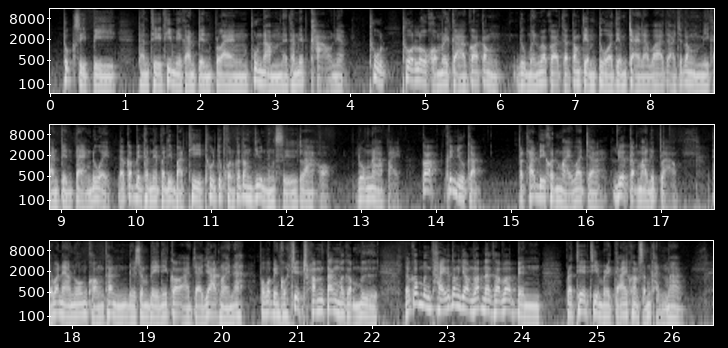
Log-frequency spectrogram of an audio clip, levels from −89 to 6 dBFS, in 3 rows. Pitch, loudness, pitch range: 105 Hz, -18 LUFS, 90-115 Hz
